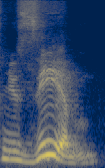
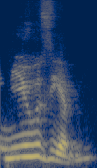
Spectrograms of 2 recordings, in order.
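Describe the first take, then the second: First: "museum" as myoo-ZEE-um; middle-stressed "museum"; correct stress. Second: "museum" as MYOO-zi-um; common mispronunciation. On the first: Shown as a demonstration. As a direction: slowly lift ZEE in "museum". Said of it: "but it's museum". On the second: Retold or imitated. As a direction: stress the start of "museum". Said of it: "a lot of us say museum".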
